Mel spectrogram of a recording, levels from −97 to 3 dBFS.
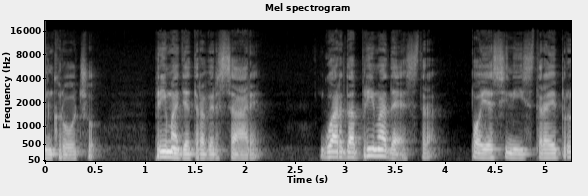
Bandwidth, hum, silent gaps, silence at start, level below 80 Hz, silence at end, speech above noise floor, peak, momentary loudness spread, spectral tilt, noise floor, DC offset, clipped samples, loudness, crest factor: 14.5 kHz; none; none; 0 s; -62 dBFS; 0 s; 47 dB; -4 dBFS; 18 LU; -6.5 dB/octave; -66 dBFS; under 0.1%; under 0.1%; -20 LUFS; 18 dB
